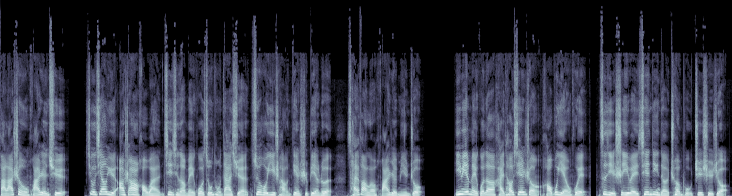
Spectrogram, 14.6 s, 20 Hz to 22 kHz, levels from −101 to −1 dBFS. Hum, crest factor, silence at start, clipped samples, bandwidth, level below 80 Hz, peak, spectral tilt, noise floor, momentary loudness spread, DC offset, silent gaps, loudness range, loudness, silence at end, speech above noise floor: none; 12 dB; 0 s; under 0.1%; 19.5 kHz; -40 dBFS; -2 dBFS; -5 dB/octave; under -90 dBFS; 5 LU; under 0.1%; 1.37-1.67 s, 8.48-9.06 s, 11.81-11.91 s; 2 LU; -16 LUFS; 0.1 s; over 75 dB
